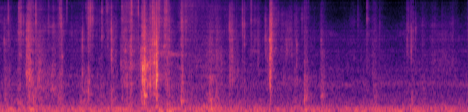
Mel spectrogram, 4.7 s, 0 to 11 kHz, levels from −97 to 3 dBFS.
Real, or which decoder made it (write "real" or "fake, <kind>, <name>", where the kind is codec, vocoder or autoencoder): fake, autoencoder, DAC-VAE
